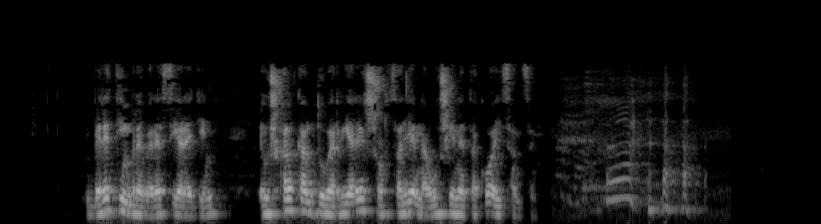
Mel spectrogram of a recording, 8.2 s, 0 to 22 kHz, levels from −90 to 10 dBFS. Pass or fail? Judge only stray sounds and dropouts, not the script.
fail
